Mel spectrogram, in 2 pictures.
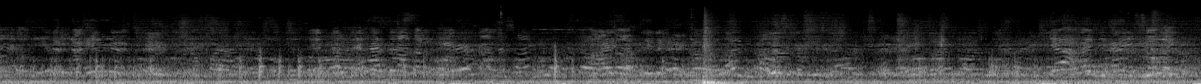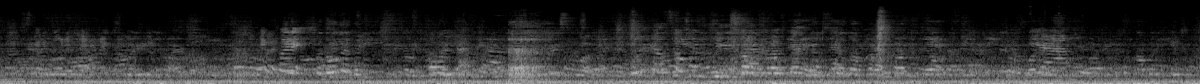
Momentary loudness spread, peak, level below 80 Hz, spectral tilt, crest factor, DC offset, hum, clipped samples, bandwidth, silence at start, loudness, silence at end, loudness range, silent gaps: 6 LU; -4 dBFS; -34 dBFS; -6 dB/octave; 22 dB; under 0.1%; none; under 0.1%; 15 kHz; 0 s; -28 LUFS; 0 s; 4 LU; none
